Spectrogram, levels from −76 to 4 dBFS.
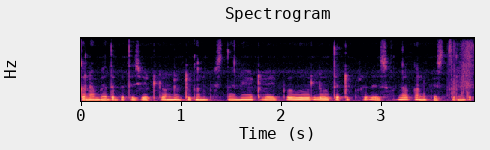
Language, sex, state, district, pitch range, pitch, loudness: Telugu, female, Andhra Pradesh, Visakhapatnam, 205-215 Hz, 210 Hz, -12 LUFS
